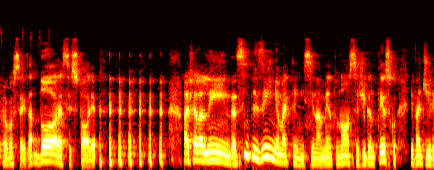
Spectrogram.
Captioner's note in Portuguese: Risos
